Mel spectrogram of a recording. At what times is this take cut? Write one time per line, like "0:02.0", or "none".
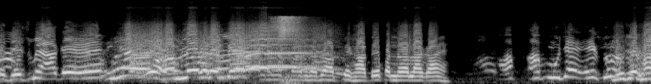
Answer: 0:03.0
